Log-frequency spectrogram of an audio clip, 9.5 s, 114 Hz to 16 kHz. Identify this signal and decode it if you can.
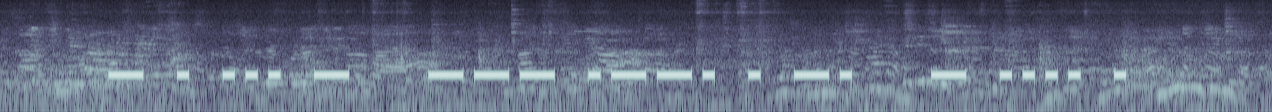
Morse code, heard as a keyed tone, machine-sent, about 14 wpm, 600 Hz, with the noise of a restaurant. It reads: TEST OPEN THE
